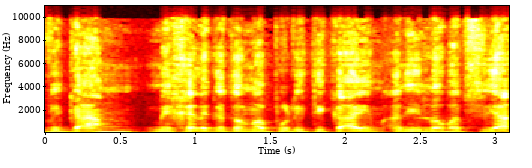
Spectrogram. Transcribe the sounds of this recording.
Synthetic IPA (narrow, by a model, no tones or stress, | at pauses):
veɡamːiχe̞lek̚ɡad̪o̞lmeapo̞lit̪ikaima̰nilo̞mat͡slia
